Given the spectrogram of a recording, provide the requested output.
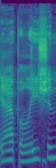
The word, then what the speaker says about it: Appalachian: The Appalachian Mountains. Thank you for pronouncing it the way I've heard it on the east coast for my entire life.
